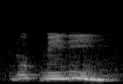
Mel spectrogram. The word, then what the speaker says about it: রুক্মিণী: রুক্মিণী। রুক্মিণী। রহস্যকার কয় কয় মটা উচ্চারণ করতে হবে।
